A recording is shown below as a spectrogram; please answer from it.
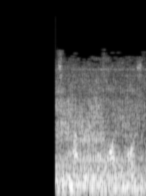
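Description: Stearman biplane's radial engine and propeller running steadily in flight, starting abruptly a little under a second in, with an announcer's voice over it.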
